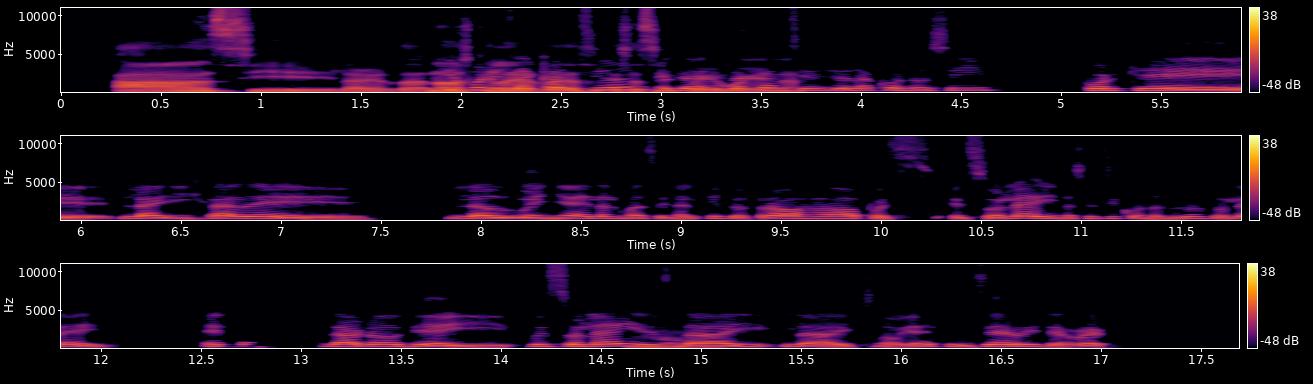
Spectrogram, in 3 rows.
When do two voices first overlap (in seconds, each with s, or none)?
1.8 s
